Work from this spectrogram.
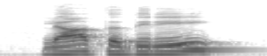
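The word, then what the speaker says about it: لا تدري: പോലെ പാരായണം ചെയ്തു പോവുക ലാ തദിരി ദാലിന് സുക്കൂന് കൽക്കലത്തിന്റെ അക്ഷരമാണ് എടുത്തു പറയണം ലാ തദ്ദിരി റാഇന് കസർ ആയതുകൊണ്ട് രി എന്നുള്ള ഉച്ചാരണം കൊടുക്കുക ലളല്ലാഹ്ദി സാലിക്ക അംറൻ അംറൻ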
